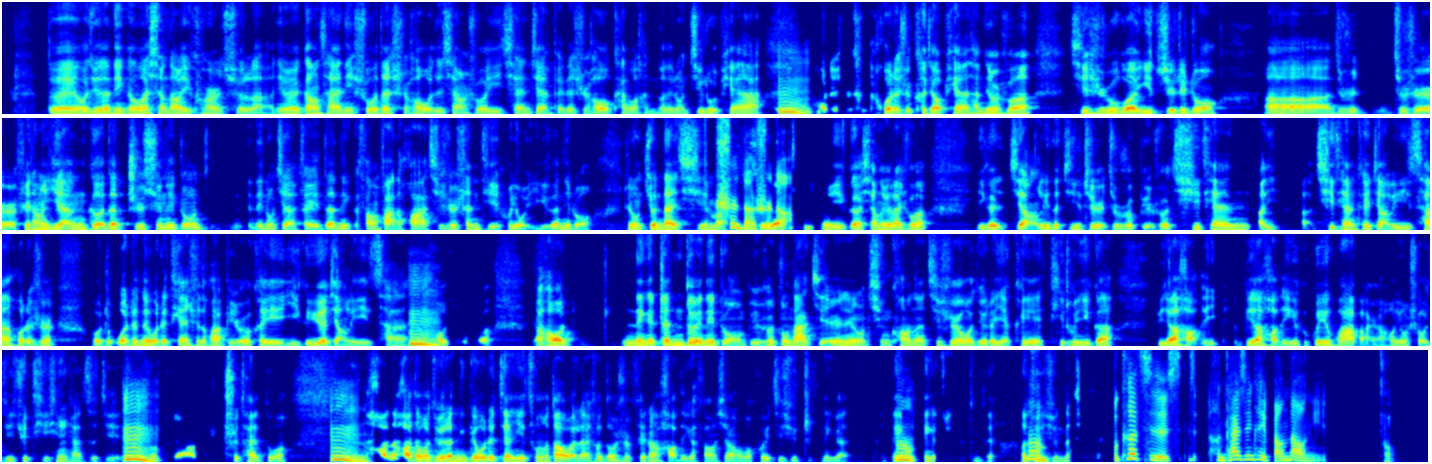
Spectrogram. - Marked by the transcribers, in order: other background noise; teeth sucking; unintelligible speech
- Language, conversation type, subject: Chinese, advice, 我想改掉坏习惯却总是反复复发，该怎么办？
